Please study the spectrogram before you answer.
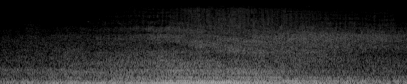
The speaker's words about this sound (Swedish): Nu går vi förbi bröderna Ahlgrens marmor. Det är den bilen som lät där nu.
